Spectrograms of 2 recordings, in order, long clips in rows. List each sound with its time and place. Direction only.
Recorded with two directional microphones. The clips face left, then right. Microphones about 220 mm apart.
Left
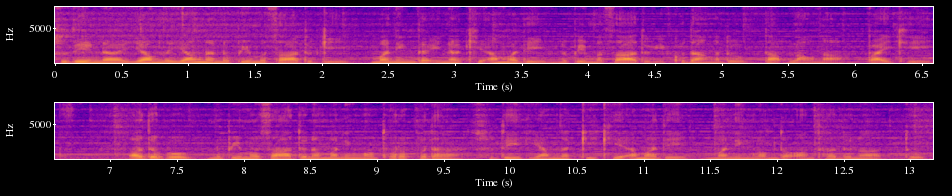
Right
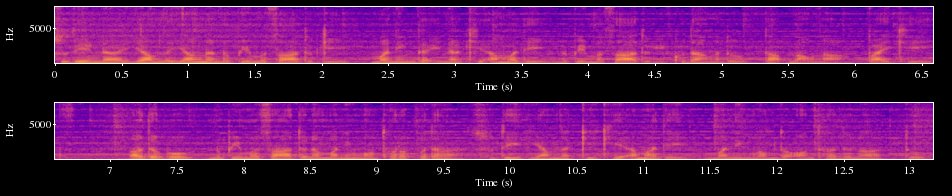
0.0 s speech: 25° left (ahead or behind)
7.2 s speech: 20° left (ahead or behind)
